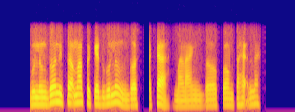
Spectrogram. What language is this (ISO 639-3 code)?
sat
